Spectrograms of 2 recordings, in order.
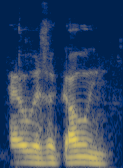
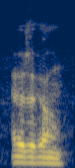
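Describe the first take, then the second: First: Each word is said separately. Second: The words run together like one word. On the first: "instead of saying" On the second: "It it just sounds like one big word"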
